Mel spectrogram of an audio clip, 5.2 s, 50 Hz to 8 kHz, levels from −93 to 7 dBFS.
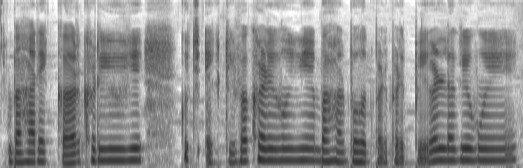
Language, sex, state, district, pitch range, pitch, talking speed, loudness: Hindi, female, Madhya Pradesh, Bhopal, 170-200 Hz, 195 Hz, 205 wpm, -17 LUFS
